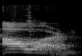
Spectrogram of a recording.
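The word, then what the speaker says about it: hour: Vowel সাউন্ডের মতন আসছে, তো ওই জন্য এখানে বসে আছে অ্যান আওয়ার।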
